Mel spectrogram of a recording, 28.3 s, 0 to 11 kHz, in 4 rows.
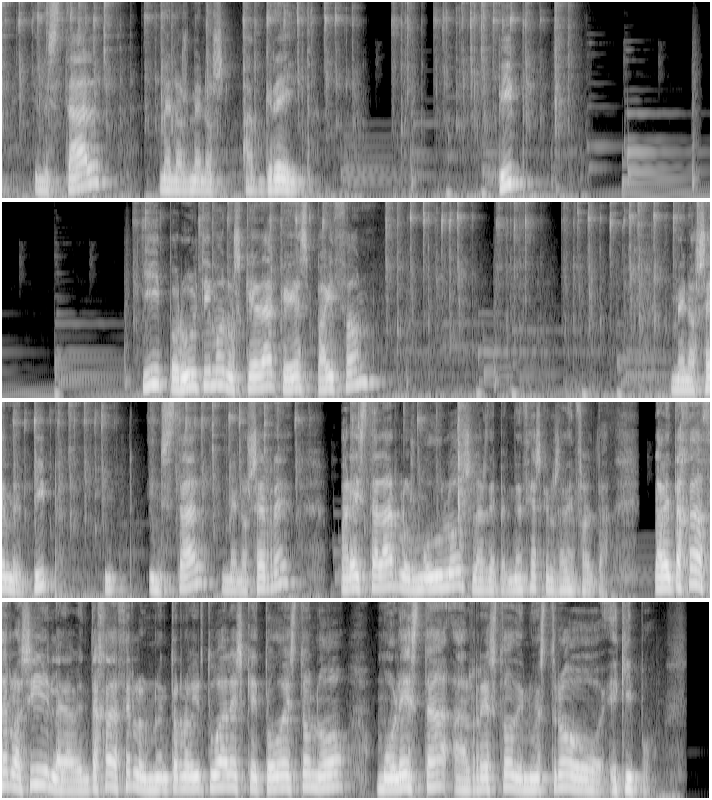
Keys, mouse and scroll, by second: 0.0-5.7 typing, 9.0-18.2 typing, 18.2 Right, 18.7 Return, 19.4 typing.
